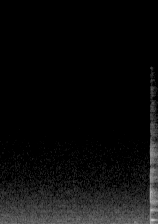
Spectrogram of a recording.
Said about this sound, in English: Hold on, I gotta burp. Hold on.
